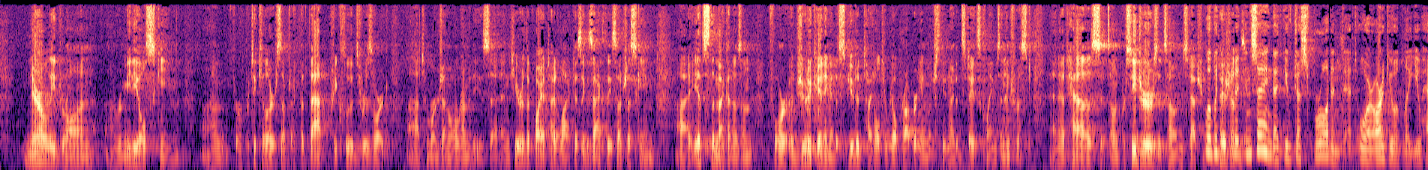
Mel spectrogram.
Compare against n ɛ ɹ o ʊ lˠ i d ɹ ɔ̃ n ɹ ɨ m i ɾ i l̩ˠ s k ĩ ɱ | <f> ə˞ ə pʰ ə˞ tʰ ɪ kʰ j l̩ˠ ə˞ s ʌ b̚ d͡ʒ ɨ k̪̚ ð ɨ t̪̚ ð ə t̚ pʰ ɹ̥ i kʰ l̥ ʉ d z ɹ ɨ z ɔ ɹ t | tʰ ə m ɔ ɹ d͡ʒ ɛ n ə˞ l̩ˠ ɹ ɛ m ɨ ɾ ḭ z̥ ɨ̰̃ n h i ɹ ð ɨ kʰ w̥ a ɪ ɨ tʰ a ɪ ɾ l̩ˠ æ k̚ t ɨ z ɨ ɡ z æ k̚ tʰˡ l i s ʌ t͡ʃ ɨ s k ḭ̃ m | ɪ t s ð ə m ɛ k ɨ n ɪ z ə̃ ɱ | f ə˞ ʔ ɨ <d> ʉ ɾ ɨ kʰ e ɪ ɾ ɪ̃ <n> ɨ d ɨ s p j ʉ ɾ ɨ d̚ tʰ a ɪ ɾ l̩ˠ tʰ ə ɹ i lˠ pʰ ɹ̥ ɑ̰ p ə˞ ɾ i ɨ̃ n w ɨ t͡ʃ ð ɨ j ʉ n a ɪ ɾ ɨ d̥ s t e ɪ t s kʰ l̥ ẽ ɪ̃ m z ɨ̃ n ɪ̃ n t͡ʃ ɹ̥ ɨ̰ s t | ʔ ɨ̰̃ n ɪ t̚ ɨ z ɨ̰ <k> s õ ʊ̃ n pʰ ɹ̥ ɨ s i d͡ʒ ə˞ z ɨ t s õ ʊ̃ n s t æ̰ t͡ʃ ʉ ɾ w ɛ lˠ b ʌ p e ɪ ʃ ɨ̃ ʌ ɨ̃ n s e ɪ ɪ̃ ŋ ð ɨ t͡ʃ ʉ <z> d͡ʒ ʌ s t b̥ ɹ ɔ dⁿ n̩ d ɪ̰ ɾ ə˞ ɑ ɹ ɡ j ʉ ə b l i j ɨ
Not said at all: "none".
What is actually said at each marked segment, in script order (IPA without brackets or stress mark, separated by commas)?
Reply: f, d͡ʒ, ŋ, t, v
